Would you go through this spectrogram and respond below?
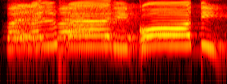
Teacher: قاف پر کھڑا زبر بھی ہے، ایک الف کھینچنا بھی ہے، مگر قاف حرف مستعلیہ میں سے ہے، قاف حرف مستعلیہ میں سے موٹا پڑھیں گے، فا کو تو موٹا نہیں پڑھیں گے مگر قاف کو موٹا پڑھیں گے · حرف مستعلیہ میں سے۔ اچھا اب اس کے قاف کا جو الف ہے نا یہ بھی موٹا ہو جائے گا، یعنی فالفارقا مسلسل موٹا رہے گا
